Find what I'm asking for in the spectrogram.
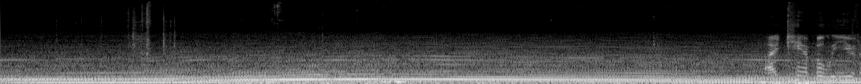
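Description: Manual 991.2 Porsche GT3 with its 4-liter engine revving steadily toward 5,000 RPM on a track, heard from inside the cabin as a loud sustained drone that climbs slightly, with someone talking over it.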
